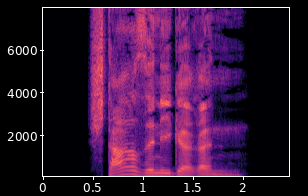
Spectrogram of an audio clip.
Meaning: inflection of starrsinnig: 1. strong genitive masculine/neuter singular comparative degree 2. weak/mixed genitive/dative all-gender singular comparative degree
- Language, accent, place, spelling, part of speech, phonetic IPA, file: German, Germany, Berlin, starrsinnigeren, adjective, [ˈʃtaʁˌzɪnɪɡəʁən], De-starrsinnigeren.ogg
